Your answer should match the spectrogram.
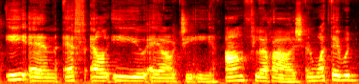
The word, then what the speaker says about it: enfleurage: technique called enfleurage, which is called e which is spelled e n f l e u r a g e, enfleurage.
